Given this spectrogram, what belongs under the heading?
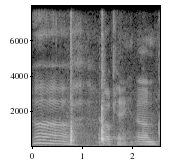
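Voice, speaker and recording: A man's voice: medium pitch, expressive, drawn-out words, heavy background noise. A man playing a tabletop game, thinking aloud hesitantly with fillers. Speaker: player.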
